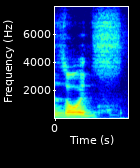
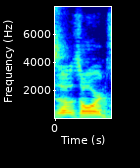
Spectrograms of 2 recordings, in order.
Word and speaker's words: Zords: They just announced the Zoids stuff. The Zords. Zords.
